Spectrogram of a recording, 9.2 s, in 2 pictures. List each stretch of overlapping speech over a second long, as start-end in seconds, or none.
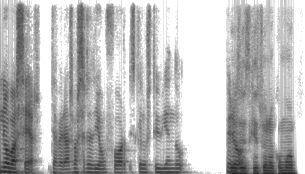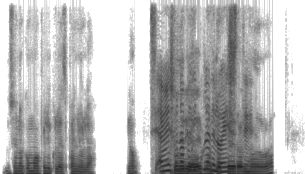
7.1-8.4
